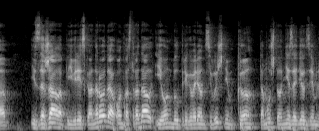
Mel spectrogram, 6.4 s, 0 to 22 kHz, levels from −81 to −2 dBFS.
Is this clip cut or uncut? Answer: uncut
